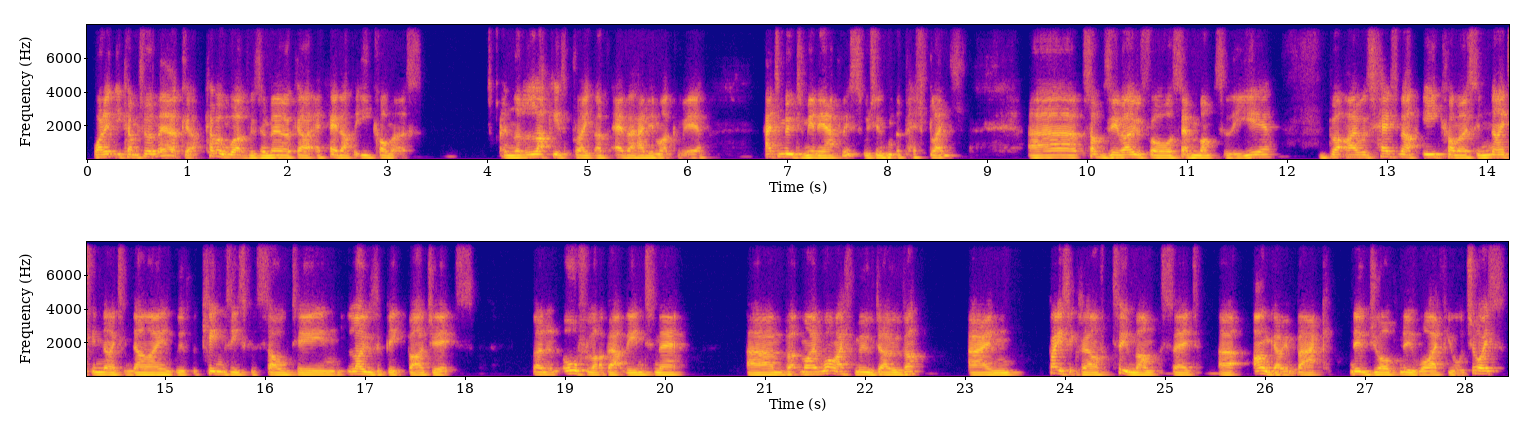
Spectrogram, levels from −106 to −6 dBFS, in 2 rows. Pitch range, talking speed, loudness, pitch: 115-145 Hz, 190 wpm, -19 LUFS, 120 Hz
